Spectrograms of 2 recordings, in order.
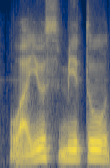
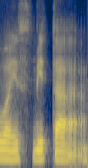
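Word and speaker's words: وأثبتُ: Nah, wausbitu tadi antum bacanya wausbita. Mungkin antum terkecoh nganggap dia domir anta gitu kan.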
